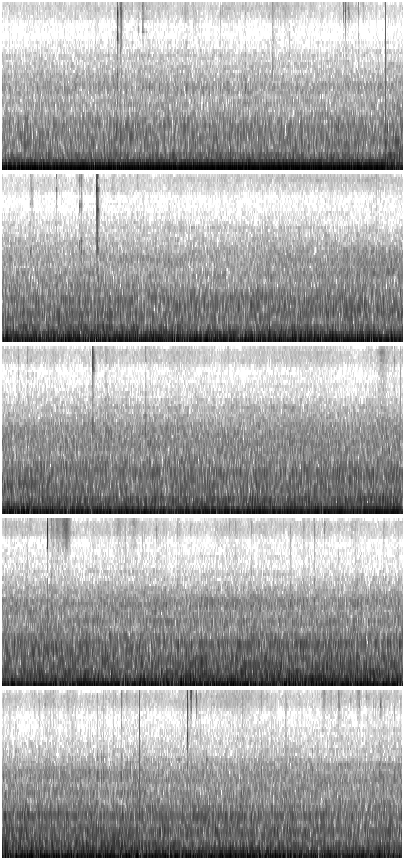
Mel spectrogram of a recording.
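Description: A middle-aged woman talks calmly and close to a phone microphone.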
